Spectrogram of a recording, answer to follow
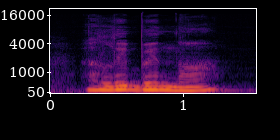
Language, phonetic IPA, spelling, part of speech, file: Ukrainian, [ɦɫebeˈna], глибина, noun, Uk-глибина.ogg
- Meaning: depth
